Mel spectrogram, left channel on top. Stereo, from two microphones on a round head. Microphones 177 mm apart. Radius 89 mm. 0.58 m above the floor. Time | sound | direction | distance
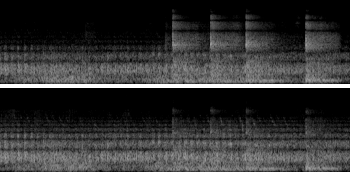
0.0 | a helicopter | 65° right (ahead or behind) | ?
1.6 | hammering | 85° left | ?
